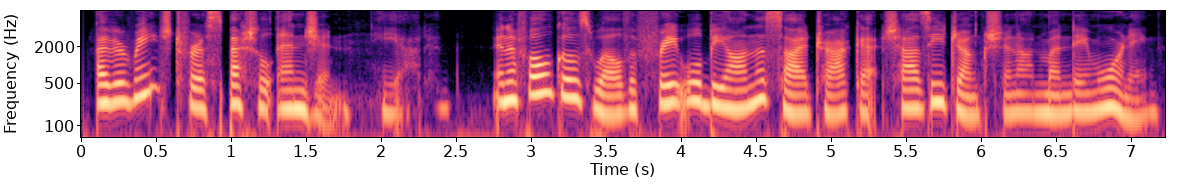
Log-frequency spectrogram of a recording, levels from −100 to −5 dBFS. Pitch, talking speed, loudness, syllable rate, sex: 205 Hz, 215 wpm, -18 LUFS, 5.9 syllables/s, female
